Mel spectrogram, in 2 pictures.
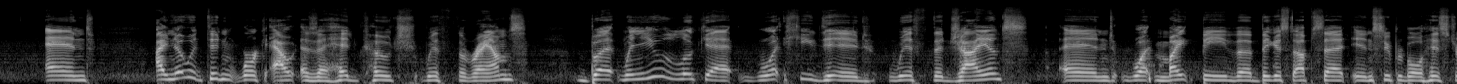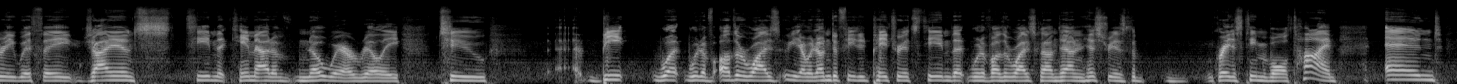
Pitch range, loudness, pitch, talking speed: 175-200 Hz, -22 LUFS, 185 Hz, 150 wpm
